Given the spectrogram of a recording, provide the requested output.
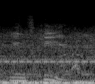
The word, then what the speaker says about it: Queens Quay: locals don't say Queens Quay, we say Queens Quay. Usually people from Britain, Australia, South Africa get that right because it's more of an English word.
